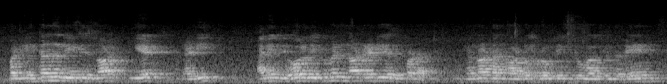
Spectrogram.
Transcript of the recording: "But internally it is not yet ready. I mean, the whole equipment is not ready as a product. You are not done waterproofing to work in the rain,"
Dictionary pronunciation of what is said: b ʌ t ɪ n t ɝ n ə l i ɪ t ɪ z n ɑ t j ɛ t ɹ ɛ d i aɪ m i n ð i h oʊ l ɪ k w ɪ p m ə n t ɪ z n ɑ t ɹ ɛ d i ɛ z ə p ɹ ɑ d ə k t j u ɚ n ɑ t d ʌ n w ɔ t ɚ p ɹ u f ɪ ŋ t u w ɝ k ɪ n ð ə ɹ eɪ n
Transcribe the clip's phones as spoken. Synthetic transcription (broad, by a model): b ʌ t ɪ n t ɝ n ə l i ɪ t ɪ z n ɑ t j ɛ t ɹ ɛ d i aɪ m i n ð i h oʊ l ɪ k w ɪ m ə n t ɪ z n ɑ t ɹ ɛ d i ɛ z ə p ɹ ɑ d ə k t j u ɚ n ɑ t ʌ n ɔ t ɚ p ɹ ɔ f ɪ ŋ t u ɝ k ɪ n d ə ɹ eɪ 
